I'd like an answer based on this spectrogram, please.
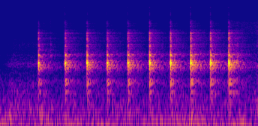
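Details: Van front suspension rattle: about ten sharp hollow clacks, roughly three a second, as the part is shaken by hand. Backing plate was suspected but felt fairly solid; a battered airline was found nearby. Cause not confirmed.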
